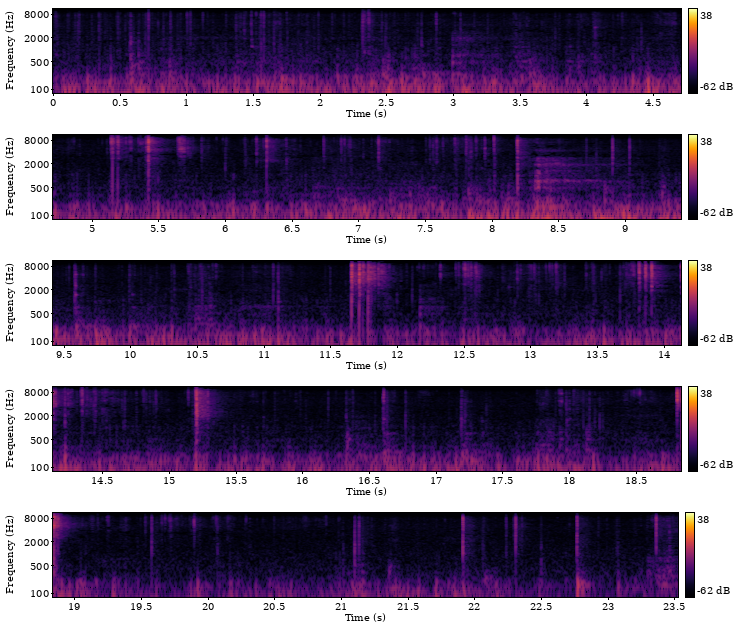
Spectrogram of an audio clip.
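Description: Flames roar softly and then die down.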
